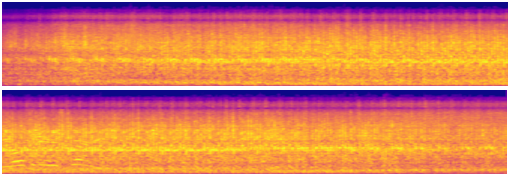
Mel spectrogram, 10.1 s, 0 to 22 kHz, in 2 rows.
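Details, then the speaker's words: 1981 International Harvester diesel snow plow truck that sat for years, after a locked-up alternator was found, with water in it: steady, even clatter at idle, about two and a half beats a second, running well. "it's running pretty good actually if you ask me water in it so I'm not going to run it too long but um it runs"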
